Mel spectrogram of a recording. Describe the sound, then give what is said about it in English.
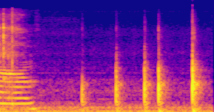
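Knocking on a door: five sharp, hollow raps in an uneven rhythm, moderately loud, following a brief voice at the start. “And I'm going to knock on the door, but I'm going to do,”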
